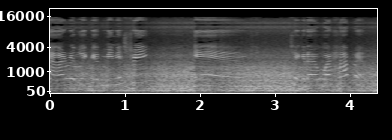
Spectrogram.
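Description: A woman's voice talking over steady outdoor road-traffic noise.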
